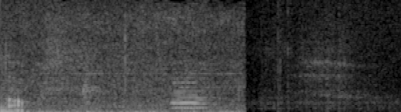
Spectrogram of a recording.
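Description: A brief, faint horn toot over steady street background noise. The sound then cuts off abruptly to near silence a little over a second in.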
